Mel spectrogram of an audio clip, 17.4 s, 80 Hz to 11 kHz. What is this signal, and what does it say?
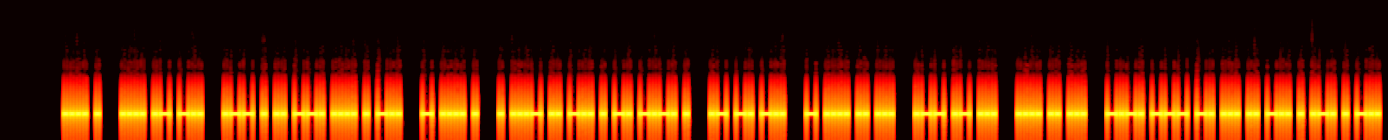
Morse code, heard as a keyed tone, about 30 wpm, 700 Hz. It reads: HE HAD WEIGHED THE EVIDENCE AND THIS WAS HIS CONSIDERED
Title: A Sound Of Thunder 30wpm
